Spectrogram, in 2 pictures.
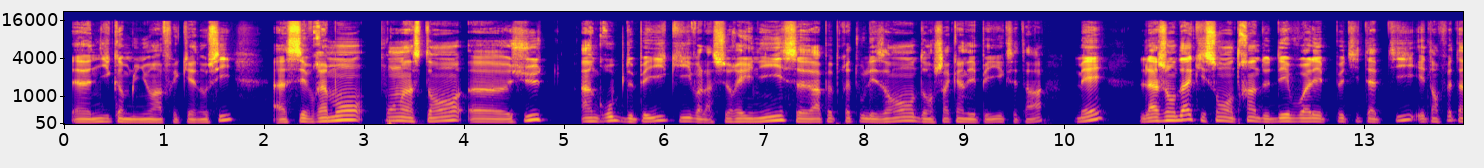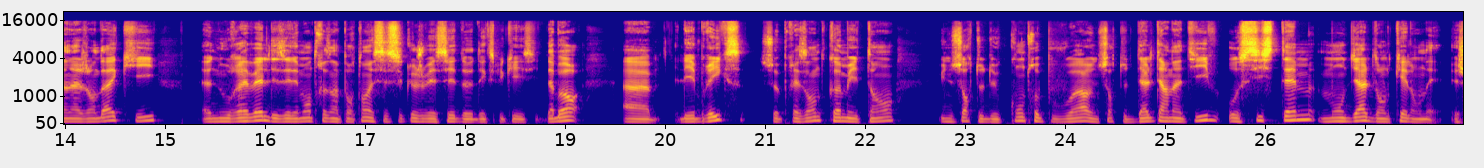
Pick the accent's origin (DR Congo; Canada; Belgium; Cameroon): DR Congo; ça nous concerne, nous, en tant que Congolais, on doit se projeter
